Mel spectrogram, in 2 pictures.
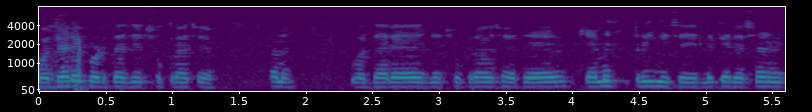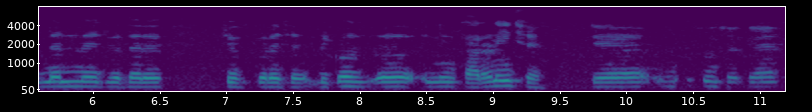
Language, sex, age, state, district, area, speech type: Gujarati, male, 18-30, Gujarat, Valsad, rural, spontaneous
